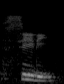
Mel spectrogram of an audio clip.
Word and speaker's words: city: Par exemple, city, on dit city.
